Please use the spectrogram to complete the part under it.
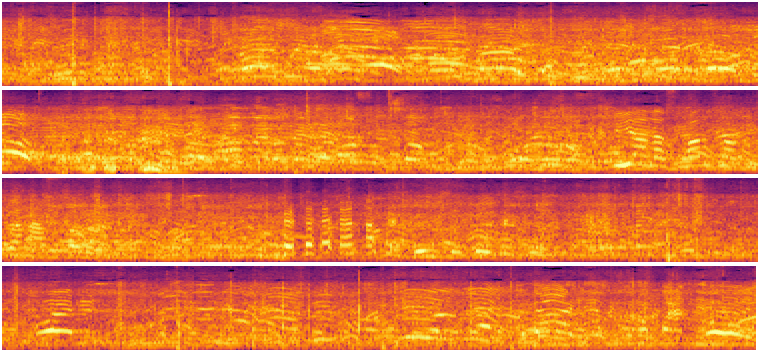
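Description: A large crowd of spectators shouts and cheers outdoors.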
